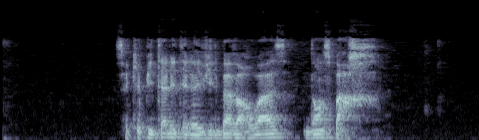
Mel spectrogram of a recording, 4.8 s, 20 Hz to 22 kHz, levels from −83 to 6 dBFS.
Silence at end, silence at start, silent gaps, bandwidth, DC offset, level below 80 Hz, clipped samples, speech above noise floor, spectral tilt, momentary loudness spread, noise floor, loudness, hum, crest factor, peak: 1 s; 1.15 s; none; 9.2 kHz; under 0.1%; -46 dBFS; under 0.1%; 50 dB; -4 dB/octave; 9 LU; -66 dBFS; -16 LUFS; none; 18 dB; 0 dBFS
